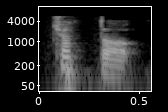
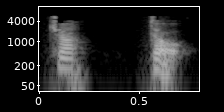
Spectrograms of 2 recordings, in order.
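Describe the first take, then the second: First: The t sound is short. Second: The t sound is held long. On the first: The speaker calls it wrong. "instead of saying chotto" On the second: The speaker calls it right. "It's held for an extra beat"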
